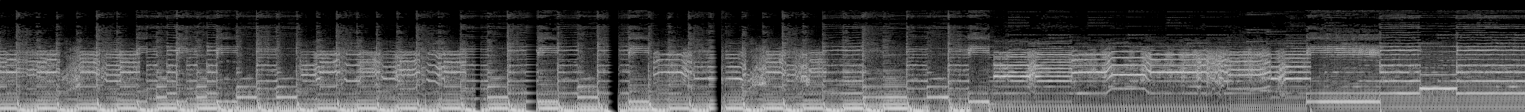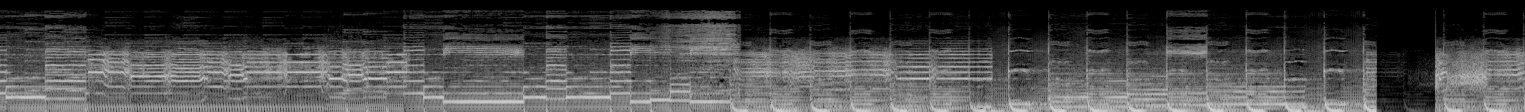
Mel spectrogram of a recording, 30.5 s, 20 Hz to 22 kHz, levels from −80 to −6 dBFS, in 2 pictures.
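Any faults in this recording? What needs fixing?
Repeated stalls (stutter) run from 4.23 to 7.27 s: seven gaps where packets showed up late and the jitter buffer ran dry. The receiver stretched the last sound to cover them, 460 ms in all, the longest 140 ms. Nothing's actually lost, but about 15% of that stretch is filler, so it drags and stutters.

There are two jitter buffer slow-downs, at 8.38 to 9.42 s and 20.52 to 21.13 s. The buffer was topping itself up by repeating single pitch periods. That adds 57 ms and 68 ms and runs the audio at 95% and 91% speed with the pitch unchanged, so things sound drawn out.

The jitter buffer speed-ups go the other way, trimming short pitch-period slices to shed excess delay. From 12.72 to 17.82 s it plays at 103% and drops around a fifth of a second. From 24.50 to 28.76 s it's a gentler 101%, losing well under a tenth of a second.

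An audio dropout to a faint residue hits at 29.01 s and lasts about 0.59 s, until 29.61 s. The sound cuts abruptly to a faint trace about 30 dB down, then comes back. The likely cause is the wanted signal being lost while the path after the break stayed live.

To prevent all this, steady the network path to cut packet jitter, give the jitter buffer a bit more headroom so it adapts less aggressively, and check the connection feeding the signal in before the point where it broke.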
